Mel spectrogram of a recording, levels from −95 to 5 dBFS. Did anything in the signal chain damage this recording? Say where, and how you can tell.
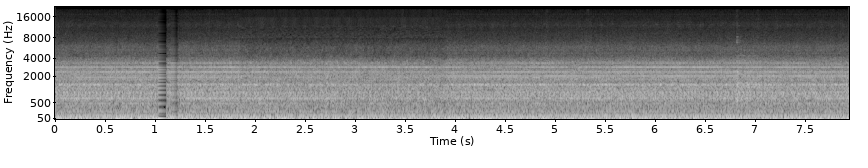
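Yes. A short stall from a late packet occurs at the network and jitter-buffer stage, from 1.04 to 1.14 s. A packet arrived about 80 ms late, so the buffer ran dry and the receiver stretched the last sound over that time. Nothing is lost, but the sound hangs unnaturally before resuming from the same point.

A burst of packet loss follows from 1.18 to 1.25 s, also on the network side. Consecutive packets never arrived in time, so the receiver concealed about 50 ms by extending and fading the preceding sound, then jumped ahead. Roughly 60 ms of audio is simply missing.

A call bitrate drop at the codec stage runs from 1.86 to 3.99 s. The bandwidth estimate collapsed and the encoder fell from 128 to 28 kbps, staying near the bottom for about 2.06 s. Opus codes more coarsely at that rate, so the sound turns rough and duller until the bitrate recovers.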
